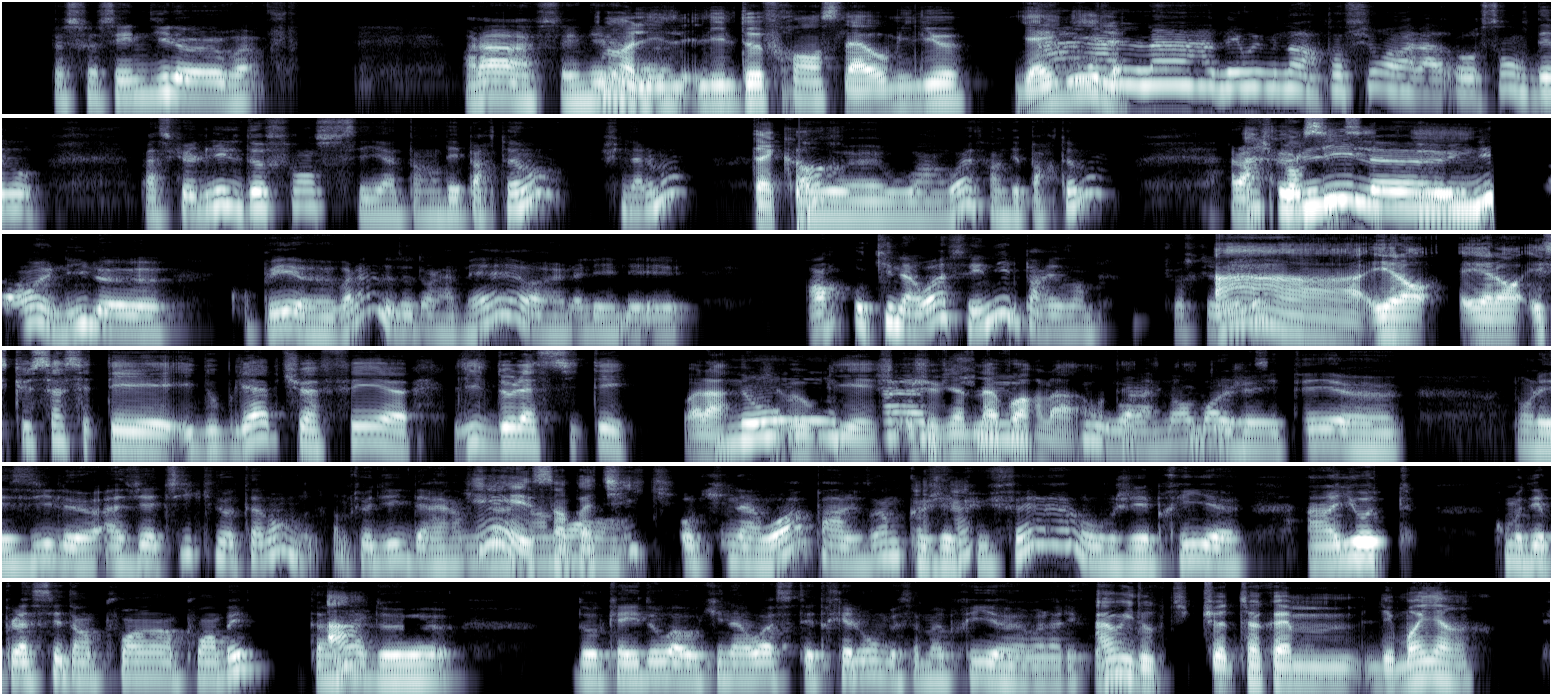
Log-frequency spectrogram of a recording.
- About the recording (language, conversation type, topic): French, unstructured, Qu’est-ce qui rend un voyage inoubliable selon toi ?
- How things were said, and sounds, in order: blowing; unintelligible speech; stressed: "yacht"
